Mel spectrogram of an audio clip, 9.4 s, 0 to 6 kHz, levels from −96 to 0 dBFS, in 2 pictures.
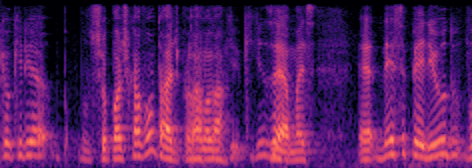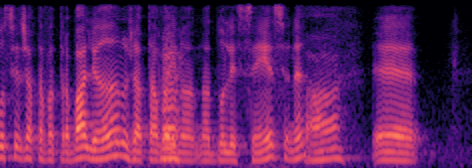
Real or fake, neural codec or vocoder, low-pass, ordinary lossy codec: real; none; 5.4 kHz; none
